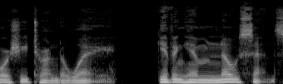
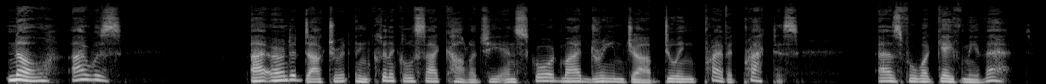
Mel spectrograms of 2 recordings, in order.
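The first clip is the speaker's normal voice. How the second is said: higher, knowing female voice; a knowing, higher-pitched Tara; Tara's voice; 6 semitones higher than usual. A narrator's reading. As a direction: play Tara, calm and sure of herself.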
